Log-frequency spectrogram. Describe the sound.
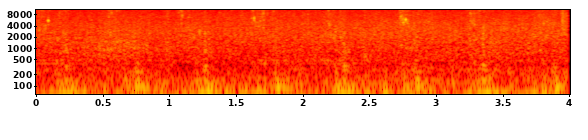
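Steady heavy rain in a film scene set in a car during a downpour: a dense, continuous hiss with low rumbling underneath and no voices.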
